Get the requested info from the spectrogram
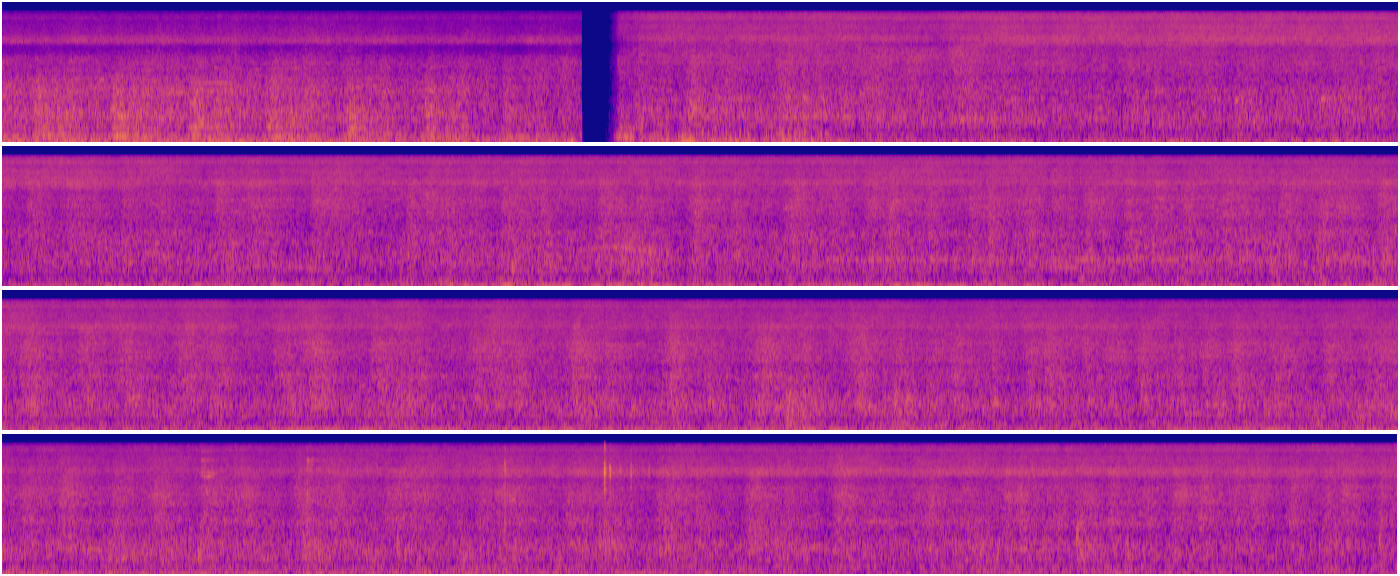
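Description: Steady rushing noise of a Nilgiri Mountain Railway passenger train running, heard from an open carriage window. The sound cuts out for an instant about three seconds in, and there is one sharp click near the end.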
